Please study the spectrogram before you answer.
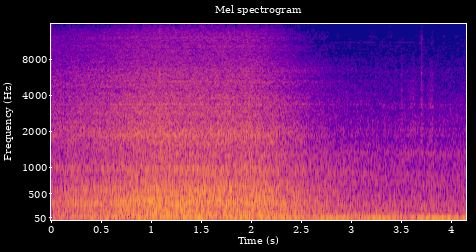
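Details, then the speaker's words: Chevrolet Impala 9C1 after replacing the faulty blend door actuator with a junkyard part: steady blower rush over the idling engine with no popping or clicking "blend door bongos"; normal blend door actuator operation after repair. "turn on some air i got some airflow all right i don't hear more blind door bongos"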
